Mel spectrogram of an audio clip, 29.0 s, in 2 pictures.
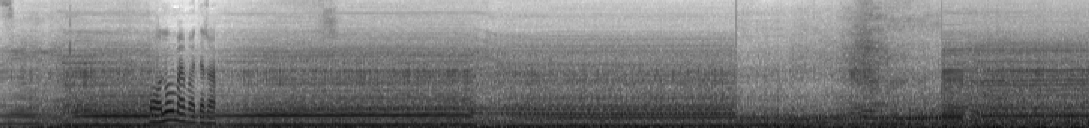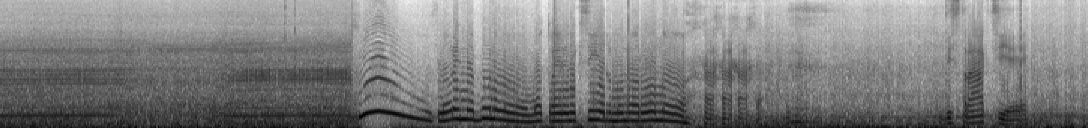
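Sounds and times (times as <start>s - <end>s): motorcycle engine cruising: 0.0s - 19.4s
wind noise: 0.0s - 29.0s.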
